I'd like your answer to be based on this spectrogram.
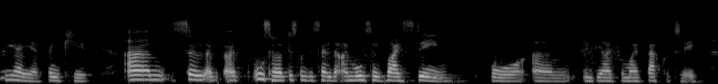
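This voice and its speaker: A woman with a dark, mellow tone and a fairly low pitch talks at a moderate pace, with ordinary pitch variation. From England, Devon and Somerset. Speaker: academic, vice dean. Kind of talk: panel discussion.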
